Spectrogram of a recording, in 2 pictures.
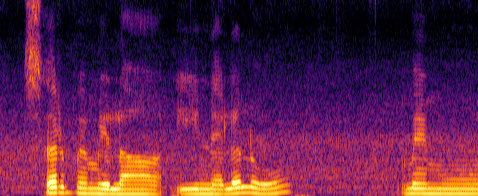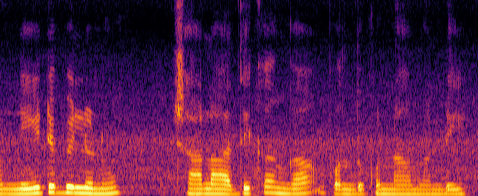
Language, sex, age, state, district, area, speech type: Telugu, female, 45-60, Andhra Pradesh, Kurnool, rural, spontaneous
